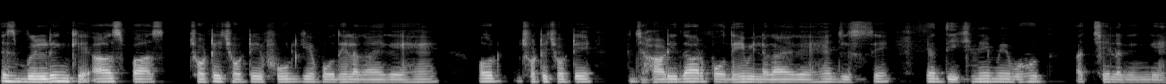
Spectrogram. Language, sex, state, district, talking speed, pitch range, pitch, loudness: Hindi, male, Uttar Pradesh, Etah, 135 wpm, 120-130 Hz, 125 Hz, -19 LUFS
